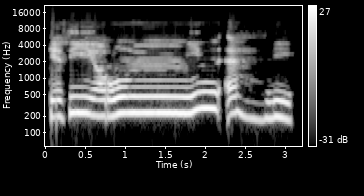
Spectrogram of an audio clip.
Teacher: تنوين بعده حرف الميم. الحكم إدغام كامل مع غنة أكمل ما تكون. الزمن هو أطول زمن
